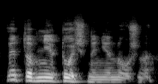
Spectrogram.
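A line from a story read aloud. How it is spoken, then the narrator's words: Dismissive snort. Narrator (Russian): хмыкнул тестомес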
